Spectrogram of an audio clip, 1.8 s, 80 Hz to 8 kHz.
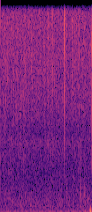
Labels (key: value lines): label: biophony
recorder: SoundTrap 300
